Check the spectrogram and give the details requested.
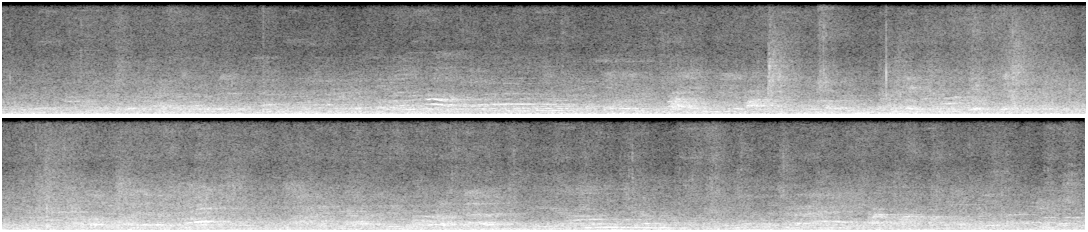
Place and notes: Recording made from a balcony. There's some slight rain at the beginning and then sounds from the street.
